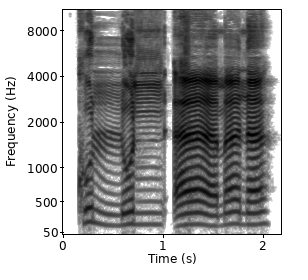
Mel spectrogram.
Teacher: Kullun, ce tanwin. Il ne faut pas faire idgham avec hamza. C'est izhar. On montre noun complètement.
